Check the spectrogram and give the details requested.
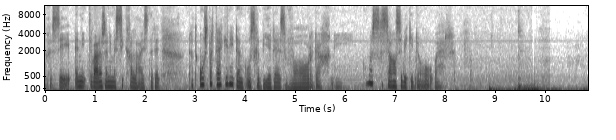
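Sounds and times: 
speech: 0.1s - 8.2s
microphones being shifted and handled: 8.4s - 10.2s.

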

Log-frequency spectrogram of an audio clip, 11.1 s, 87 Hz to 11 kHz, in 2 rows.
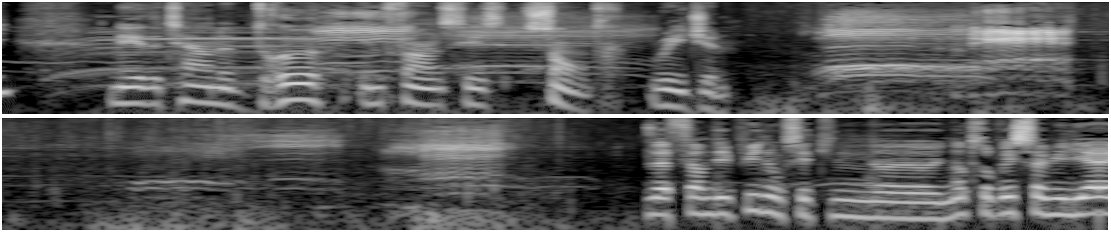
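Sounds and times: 
flock of sheep bleating: 0.0s - 3.4s, 4.1s - 8.6s
man calling out to a flock of sheep: 0.0s - 3.7s
speech: 0.0s - 4.5s, 8.8s - 11.0s.

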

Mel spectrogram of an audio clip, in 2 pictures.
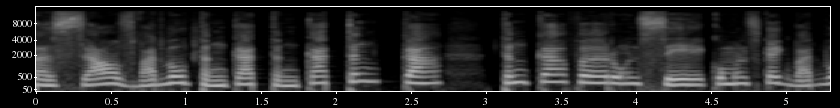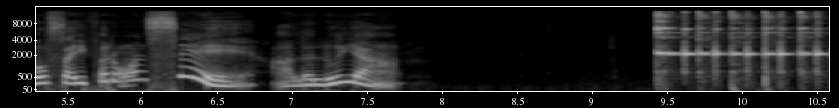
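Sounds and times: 
speech: 0.0s - 7.8s
teaspoon clinking against a cup: 9.4s - 10.5s.

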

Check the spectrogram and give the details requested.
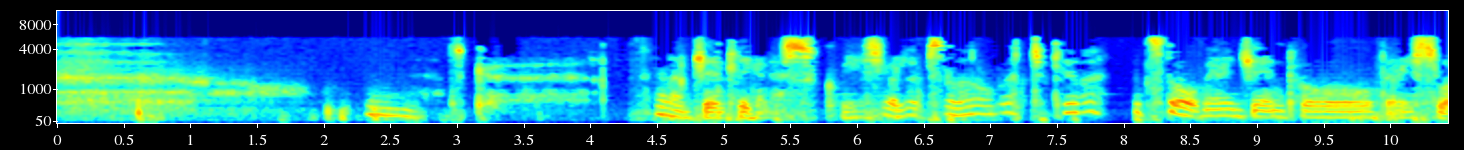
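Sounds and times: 
deep breath in and out during a guided relaxation exercise: 0.0s - 1.9s
speech: 4.5s - 10.4s.

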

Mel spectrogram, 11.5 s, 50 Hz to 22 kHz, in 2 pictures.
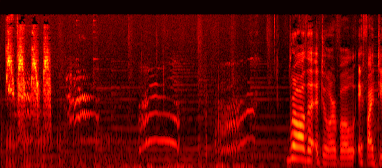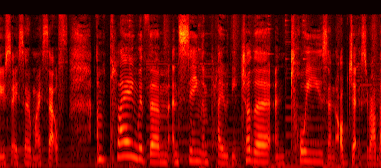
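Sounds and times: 
kitten meowing: 0.0s - 3.9s
speech: 4.3s - 11.4s.

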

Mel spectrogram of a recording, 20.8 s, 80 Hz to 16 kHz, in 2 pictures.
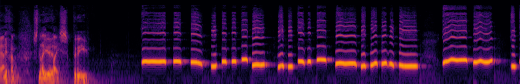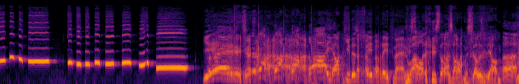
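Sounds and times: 
speech: 0.0s - 1.9s, 15.3s - 16.0s, 16.6s - 20.7s
nose whistle playing a bouncy tune: 2.8s - 14.4s
burst of laughter: 14.8s - 20.7s.

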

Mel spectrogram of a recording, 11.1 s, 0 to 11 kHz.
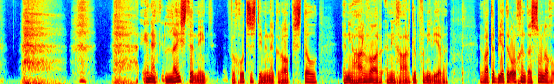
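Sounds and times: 
slow deep breath taken during a calm devotional moment: 0.0s - 2.8s, 6.4s - 6.8s, 9.0s - 9.6s
speech: 2.8s - 11.0s.

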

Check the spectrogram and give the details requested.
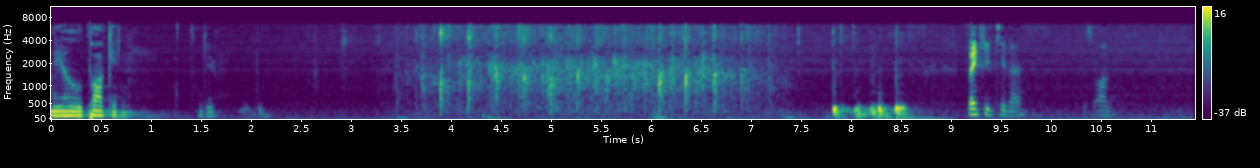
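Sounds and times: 
speech: 0.0s - 0.9s, 1.5s - 2.2s, 9.2s - 10.8s
room full of people applauding: 3.3s - 7.5s.

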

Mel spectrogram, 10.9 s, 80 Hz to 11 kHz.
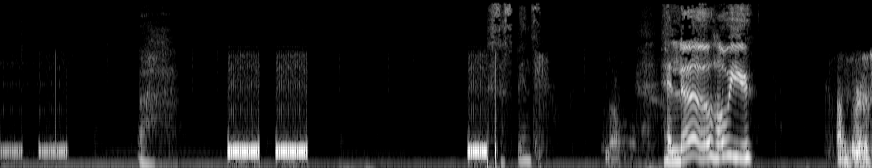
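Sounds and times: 
phone line ringing tone on an outgoing call: 0.0s - 1.0s, 2.8s - 3.9s, 5.8s - 6.2s
low steady hum: 0.0s - 10.8s
speech: 8.3s - 9.5s, 10.4s - 10.8s.

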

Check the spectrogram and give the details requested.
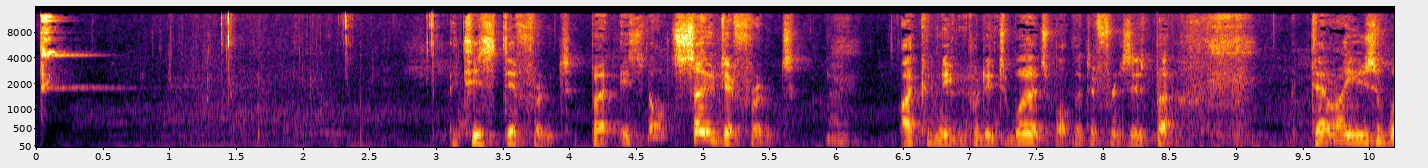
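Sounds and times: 
glasses clinking in a toast: 0.0s - 0.8s
speech: 3.1s - 10.1s.

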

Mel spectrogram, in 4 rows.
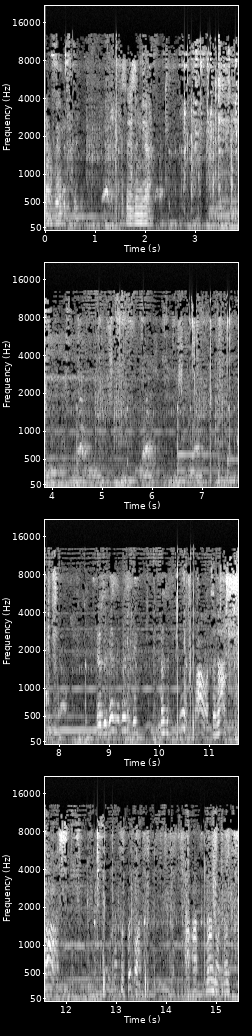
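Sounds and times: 
speech: 0.0s - 2.3s, 8.7s - 13.8s, 14.4s - 15.4s
dogs barking and growling during a snake search: 0.8s - 8.7s.

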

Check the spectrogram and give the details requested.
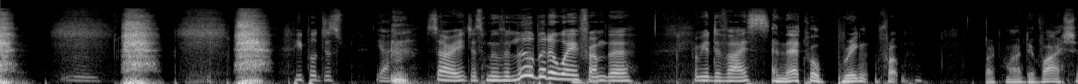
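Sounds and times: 
deep inhales and forced exhales of a fire breath breathing exercise: 0.0s - 3.0s
speech: 3.0s - 10.7s.

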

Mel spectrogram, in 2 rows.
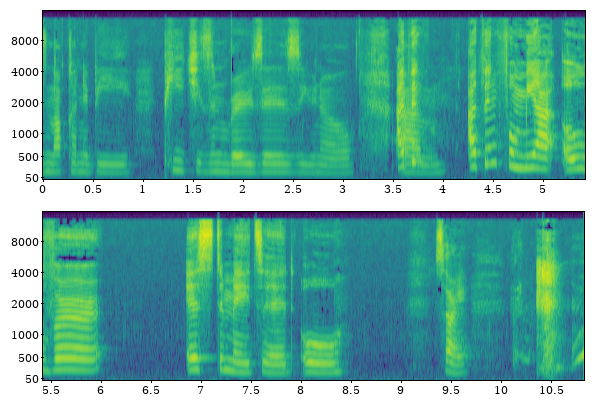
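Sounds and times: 
speech: 0.0s - 6.1s, 6.8s - 8.5s, 9.4s - 10.7s
person sneezing: 10.2s - 10.8s.

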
